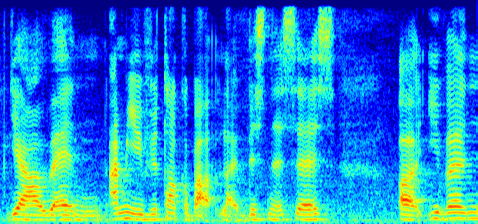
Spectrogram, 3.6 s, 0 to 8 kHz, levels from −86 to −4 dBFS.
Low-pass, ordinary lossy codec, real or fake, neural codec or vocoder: none; none; real; none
